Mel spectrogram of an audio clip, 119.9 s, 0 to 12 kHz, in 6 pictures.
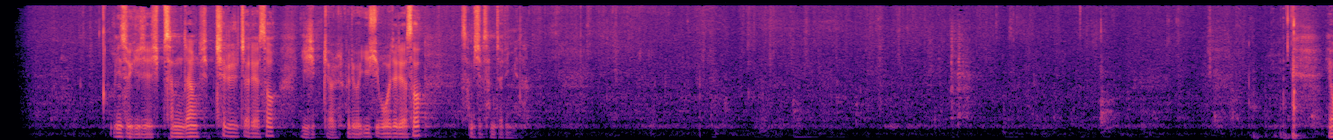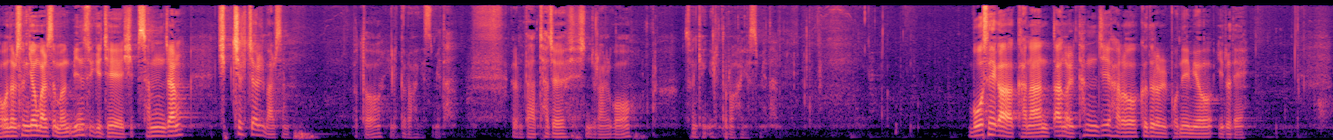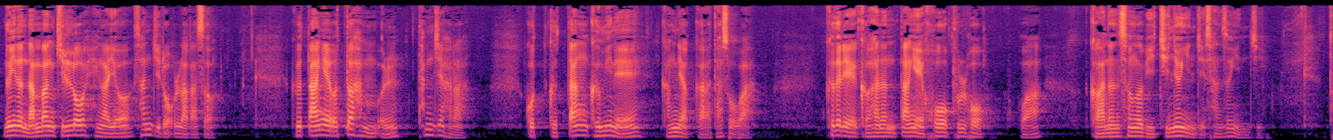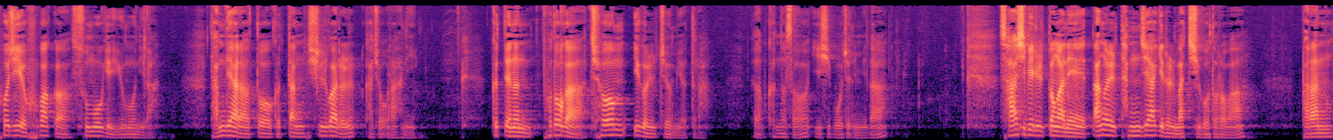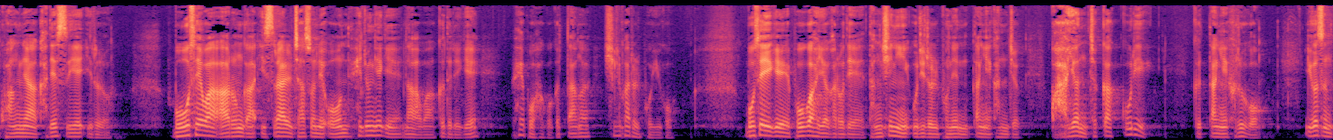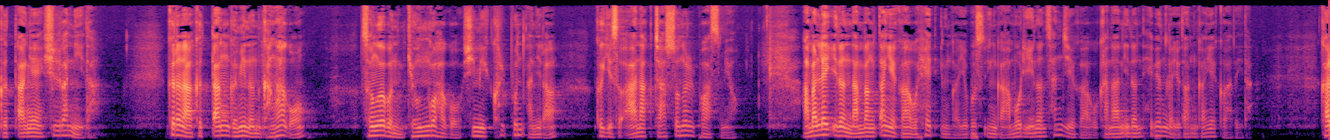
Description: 2022년 5월15일 기쁜소식양천교회 주일오전예배
성도들이 모두 교회에 모여 말씀을 듣는 주일 예배의 설교는, 한 주간 우리 마음을 채웠던 생각을 내려두고 하나님의 말씀으로 가득 채우는 시간입니다.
